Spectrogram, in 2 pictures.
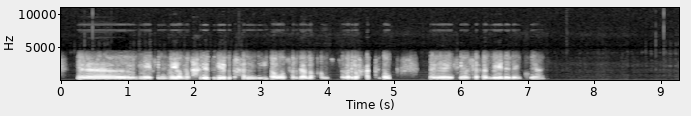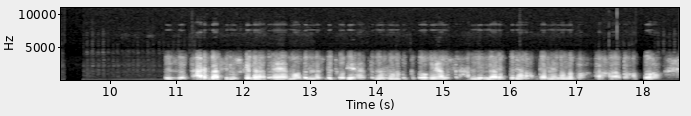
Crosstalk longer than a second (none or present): none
